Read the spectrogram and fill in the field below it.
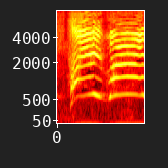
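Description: The greeting sounds excited and full of energy.

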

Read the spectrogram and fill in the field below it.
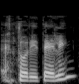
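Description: It is said with a Spanish accent. The speaker calls it wrong. "no decirlo más a la española"

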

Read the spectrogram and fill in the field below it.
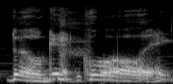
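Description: It is said in a demon voice.

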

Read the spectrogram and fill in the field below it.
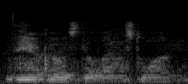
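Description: It is said in a soothing tone.

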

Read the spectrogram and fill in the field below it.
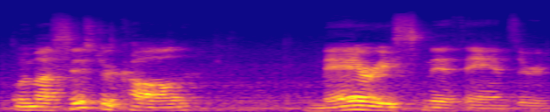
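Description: There is a break after called.

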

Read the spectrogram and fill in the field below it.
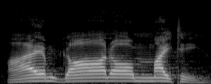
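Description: It is said in a deep, booming put-on voice. The speaker calls it right.

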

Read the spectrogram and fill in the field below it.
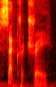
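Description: The -ary ending is shortened, losing a syllable. "The British way of doing things, really, with a word which ends in A-R-Y, is to shorten it"

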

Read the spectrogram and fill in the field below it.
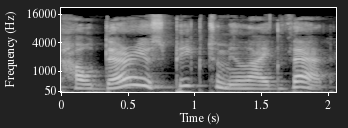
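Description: It is said with strong, agitated emotion. The speaker is genuinely outraged. The speaker calls it right. "Опять же, эмоционально произносим"

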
